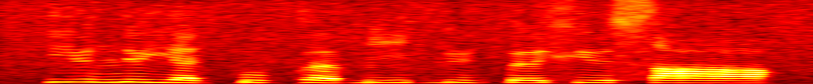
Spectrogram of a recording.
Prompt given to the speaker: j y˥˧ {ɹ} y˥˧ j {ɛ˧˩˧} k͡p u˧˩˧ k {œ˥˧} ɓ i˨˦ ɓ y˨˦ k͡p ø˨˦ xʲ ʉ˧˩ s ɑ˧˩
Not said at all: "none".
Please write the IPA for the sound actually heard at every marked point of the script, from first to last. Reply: n, ɛ˧˩˧, œ˧˩˧

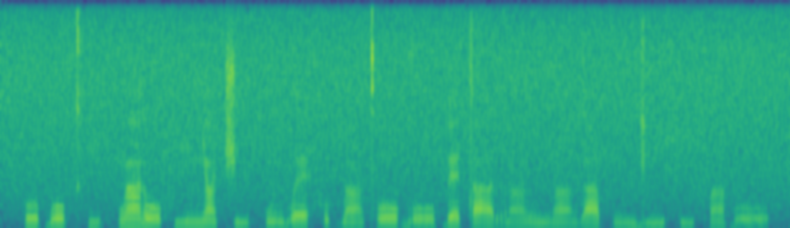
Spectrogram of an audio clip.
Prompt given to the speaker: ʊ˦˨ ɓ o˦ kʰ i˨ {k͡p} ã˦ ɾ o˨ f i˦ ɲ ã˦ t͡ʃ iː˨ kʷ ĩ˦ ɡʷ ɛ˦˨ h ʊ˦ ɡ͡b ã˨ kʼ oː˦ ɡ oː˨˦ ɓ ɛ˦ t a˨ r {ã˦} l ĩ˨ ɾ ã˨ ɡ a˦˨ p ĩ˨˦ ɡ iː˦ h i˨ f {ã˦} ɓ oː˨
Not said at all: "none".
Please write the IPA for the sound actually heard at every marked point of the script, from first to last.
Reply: kʷ, ã˨, ã˨

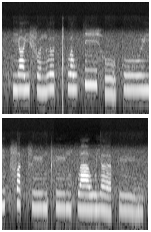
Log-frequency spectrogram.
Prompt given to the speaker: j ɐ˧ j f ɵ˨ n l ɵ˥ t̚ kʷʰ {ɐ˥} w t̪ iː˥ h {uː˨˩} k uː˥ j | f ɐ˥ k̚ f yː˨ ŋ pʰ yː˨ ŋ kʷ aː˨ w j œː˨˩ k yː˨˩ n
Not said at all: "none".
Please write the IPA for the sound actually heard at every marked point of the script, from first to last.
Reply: ɐ˥, uː˨˩

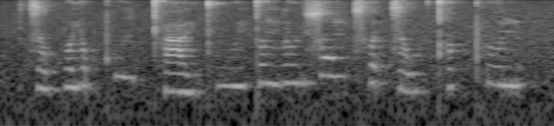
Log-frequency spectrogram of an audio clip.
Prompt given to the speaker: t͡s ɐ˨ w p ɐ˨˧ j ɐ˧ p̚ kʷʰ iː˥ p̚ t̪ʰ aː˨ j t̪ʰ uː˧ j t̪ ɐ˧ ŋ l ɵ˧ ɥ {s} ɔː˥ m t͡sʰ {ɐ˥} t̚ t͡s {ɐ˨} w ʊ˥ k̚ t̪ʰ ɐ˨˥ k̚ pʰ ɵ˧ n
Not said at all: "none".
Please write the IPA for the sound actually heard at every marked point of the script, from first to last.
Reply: s, ɐ˧, ɐ˨

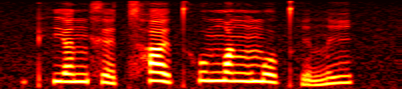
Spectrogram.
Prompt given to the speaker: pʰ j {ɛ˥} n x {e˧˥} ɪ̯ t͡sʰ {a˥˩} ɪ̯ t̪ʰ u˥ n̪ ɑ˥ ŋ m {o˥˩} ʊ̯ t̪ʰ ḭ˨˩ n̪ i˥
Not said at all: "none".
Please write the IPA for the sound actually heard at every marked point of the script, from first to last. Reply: ɛ˥, e˨, a˥˩, o˥˩

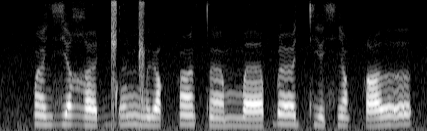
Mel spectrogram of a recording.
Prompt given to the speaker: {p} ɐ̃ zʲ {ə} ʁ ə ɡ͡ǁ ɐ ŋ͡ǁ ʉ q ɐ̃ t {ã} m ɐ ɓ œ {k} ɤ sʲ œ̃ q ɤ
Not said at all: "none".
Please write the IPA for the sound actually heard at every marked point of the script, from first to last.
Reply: p, ə, ɐ̃, tʲ

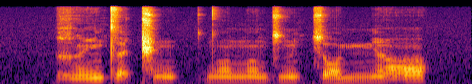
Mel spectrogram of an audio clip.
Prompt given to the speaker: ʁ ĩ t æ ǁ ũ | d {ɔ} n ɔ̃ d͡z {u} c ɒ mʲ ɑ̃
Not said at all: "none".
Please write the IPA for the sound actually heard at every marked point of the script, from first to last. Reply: ɔ̃, ũ

